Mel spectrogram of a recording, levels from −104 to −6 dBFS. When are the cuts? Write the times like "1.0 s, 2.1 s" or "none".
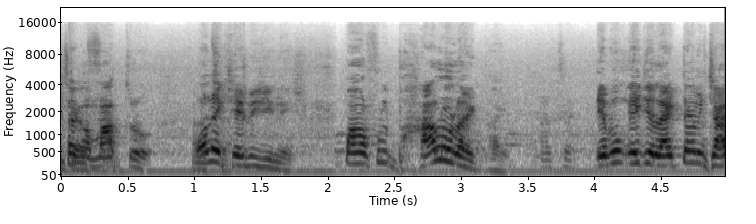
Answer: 2.1 s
